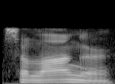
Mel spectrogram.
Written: Selangor

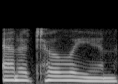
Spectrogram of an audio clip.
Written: Anatolian

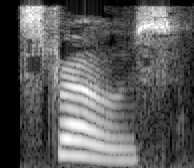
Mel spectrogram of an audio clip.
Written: Strohs

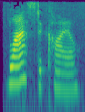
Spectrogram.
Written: blastochyle

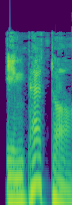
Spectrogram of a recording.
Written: in petto

